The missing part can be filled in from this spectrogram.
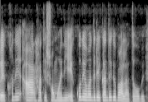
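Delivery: ordinary delivery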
